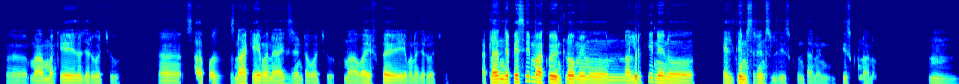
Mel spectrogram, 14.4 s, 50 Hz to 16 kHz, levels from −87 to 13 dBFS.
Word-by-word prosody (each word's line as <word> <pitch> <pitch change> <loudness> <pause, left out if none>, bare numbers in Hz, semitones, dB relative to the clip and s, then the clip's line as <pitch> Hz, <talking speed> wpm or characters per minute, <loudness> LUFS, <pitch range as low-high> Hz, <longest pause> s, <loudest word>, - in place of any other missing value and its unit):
ఆహ్, 100 0 -14
మా 100 - -4
అమ్మకే 105 +3 -6
ఏదో 105 0 -3
జరగొచ్చు. 100 0 -11 0.7
ఆహ్, 105 -1 -6 0.2
సపోజ్ 105 -1 -8
నాకే 110 +3 -1
ఏమైనా 105 -2 -3
యాక్సిడెంట్ 100 +1 -11
అవ్వొచ్చు. 100 0 -12 0.3
మా 100 - -7
వైఫ్‌కి 100 +3 -1 0.2
ఏమైనా 95 -1 -10
జరగొచ్చు. 95 -2 -14 0.6
అట్లా 140 - +3
అని 140 -1 +3
జెప్పేసి 150 +7 +5
మాకు 145 0 +5
ఇంట్లో 135 +4 +5
మేము 130 -1 +1 0.5
నలుగురికి 130 +8 0
నేను 130 -2 +2 0.8
హెల్త్ 115 +2 -1
ఇన్స్యూరెన్సు‌లు 120 -4 -5
దీసుకుంటానని 95 -1 -18 0.2
తీసుకున్నాను. 95 -4 -15 0.9
హ్మ్. 95 -2 -14
105 Hz, 115 wpm, -21 LUFS, 100-120 Hz, 0.9 s, జెప్పేసి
